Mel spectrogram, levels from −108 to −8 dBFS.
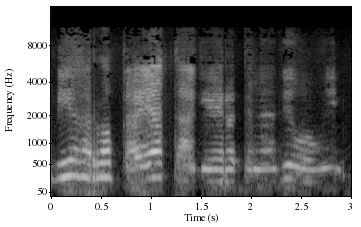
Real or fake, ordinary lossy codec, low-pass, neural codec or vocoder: fake; MP3, 48 kbps; 14.4 kHz; codec, 44.1 kHz, 2.6 kbps, DAC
